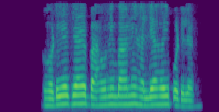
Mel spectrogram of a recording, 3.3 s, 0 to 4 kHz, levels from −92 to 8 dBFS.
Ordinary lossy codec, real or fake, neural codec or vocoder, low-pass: MP3, 24 kbps; real; none; 3.6 kHz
